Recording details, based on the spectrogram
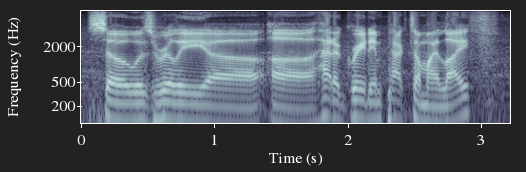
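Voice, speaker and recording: An American man, a film director, talking through a festival interview in a relaxed, thoughtful way with many pauses and fillers. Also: on the low side, slight background noise. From United States.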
